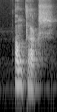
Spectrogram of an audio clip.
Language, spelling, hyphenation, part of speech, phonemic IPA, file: Dutch, antrax, an‧trax, noun, /ˈɑn.trɑks/, Nl-antrax.ogg
- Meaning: anthrax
